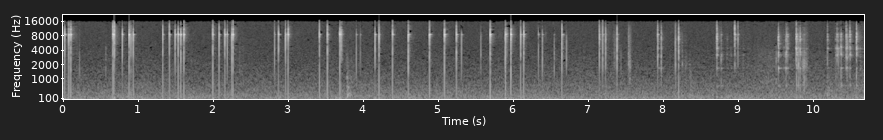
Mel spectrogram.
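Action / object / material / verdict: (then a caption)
tap / small glass jar with mosaic tiles / glass / none. Long acrylic nails tap the clear glass rim and mosaic-tiled sides of a short, hollow, empty glass jar. The result is a quick, irregular series of sharp, bright clicks and clinks with almost no low end. Each tap dies away almost instantly, and a few taps bunch into fast flurries near the end.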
